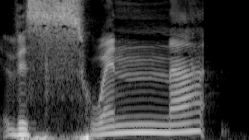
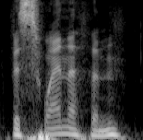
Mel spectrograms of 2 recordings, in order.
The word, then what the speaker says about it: Viswanathan: Viswanathan. – Okay, very good. – Viswanathan, I think, is how I've looked up a classic pronunciation guide there, Michael.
